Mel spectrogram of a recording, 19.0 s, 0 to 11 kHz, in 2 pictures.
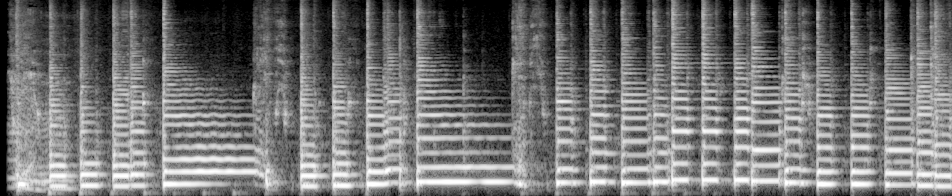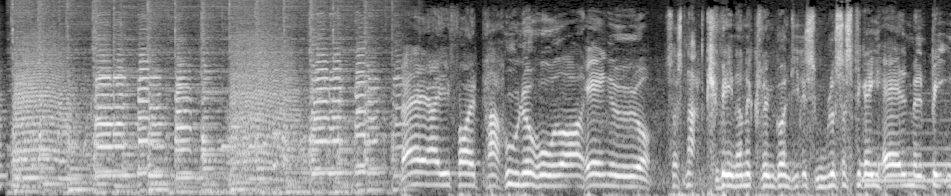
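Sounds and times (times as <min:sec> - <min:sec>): acoustic guitar plucked melody: 0:00.1 - 0:13.6.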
